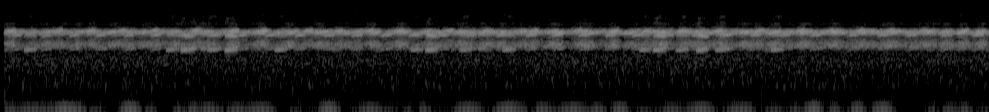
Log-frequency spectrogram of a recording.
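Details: Frog chorus at night, used as sleep background, a dense continuous trilling mass of many overlapping callers with bands of pulsing notes, steady throughout with no other clear sounds.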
